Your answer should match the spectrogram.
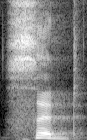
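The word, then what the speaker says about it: said: কিন্তু এটার সঠিক উচ্চারণটা হচ্ছে সেড সেড এটার উচ্চারণ সেইড নয় সেড সেড এরকম এরপর নাম্বার সেভেন তোমরা সাধারণত এটা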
